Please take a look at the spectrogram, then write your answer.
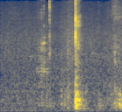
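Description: Scissors cut fabric for a chalice embroidery with a few quiet, close snips. One sharper crisp cut comes near the middle, with faint ticks around it.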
